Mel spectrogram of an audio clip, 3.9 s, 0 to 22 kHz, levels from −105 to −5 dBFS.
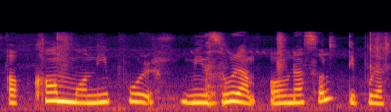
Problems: none marked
